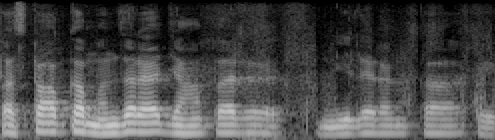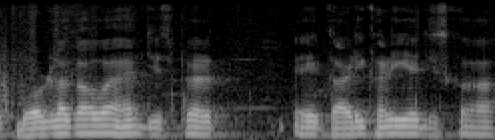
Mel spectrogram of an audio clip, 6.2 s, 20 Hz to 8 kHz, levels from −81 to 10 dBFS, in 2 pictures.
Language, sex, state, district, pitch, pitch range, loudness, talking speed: Hindi, male, Delhi, New Delhi, 115 Hz, 105-120 Hz, -19 LUFS, 215 wpm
